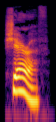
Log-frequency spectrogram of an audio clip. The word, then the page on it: sheriff: [ʃérif]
